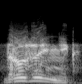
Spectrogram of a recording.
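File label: Speech Sound Russian; Common Player Callsign Druzhinnik; DCS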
